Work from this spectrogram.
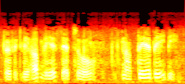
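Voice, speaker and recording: A woman's voice: a bass voice, moderate pace. An actress playing an insistent, opinionated busybody neighbor woman in a 1950s radio drama. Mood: smugly certain. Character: insistent, self-certain nosy woman neighbor phoning police. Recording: muffled old radio recording, faint noise.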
